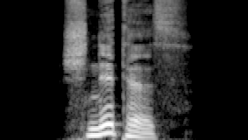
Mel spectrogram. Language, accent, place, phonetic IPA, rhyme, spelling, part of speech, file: German, Germany, Berlin, [ˈʃnɪtəs], -ɪtəs, Schnittes, noun, De-Schnittes.ogg
- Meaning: genitive singular of Schnitt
